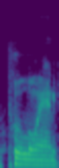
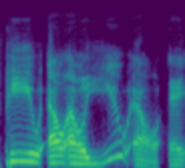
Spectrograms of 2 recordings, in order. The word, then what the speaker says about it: pullulan: So I always choose vegetarian or Puluan capsules. What's that last thing you said? Can you spell that? Yeah, Puluan is Pullallan. I've never heard of that before. What is that? Sorry, it's Pullulan.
